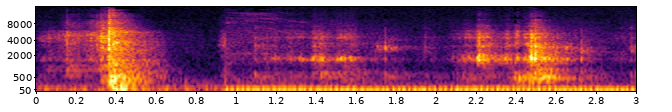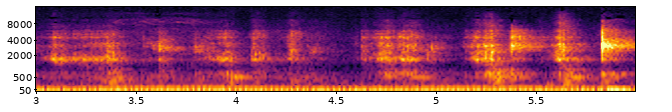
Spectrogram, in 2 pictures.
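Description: A marking knife scores across wood in short scraping strokes.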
